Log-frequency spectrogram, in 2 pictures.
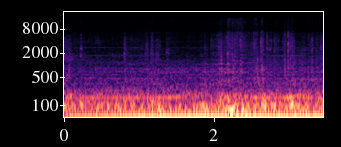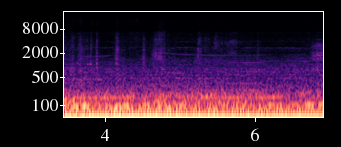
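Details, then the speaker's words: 2005 Mini Cooper S (R53), parked and idling while the steering is turned lock to lock. The under-engine power steering pump gives a faint, distinctive whine rising and falling; this is normal, and anything louder would indicate a problem. "And you'll hear a whine. You can hear the whine. It's a very distinctive Mini whine."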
